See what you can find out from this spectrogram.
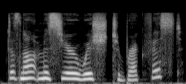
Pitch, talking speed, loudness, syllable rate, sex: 260 Hz, 195 wpm, -14 LUFS, 4.6 syllables/s, female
